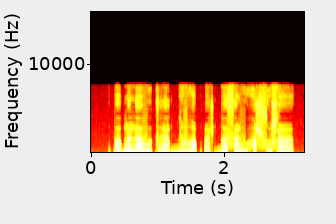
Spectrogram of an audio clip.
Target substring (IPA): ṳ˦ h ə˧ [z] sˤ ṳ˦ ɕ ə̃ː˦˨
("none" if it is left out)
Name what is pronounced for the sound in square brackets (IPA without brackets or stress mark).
ʃ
